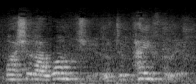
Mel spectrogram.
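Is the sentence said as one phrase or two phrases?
two phrases. Two phrases, with main stresses on want and pay. "With two nuclei, one on want and one on pay"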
